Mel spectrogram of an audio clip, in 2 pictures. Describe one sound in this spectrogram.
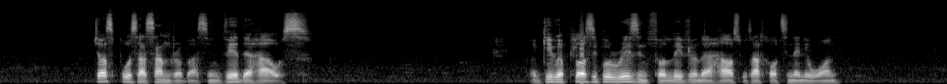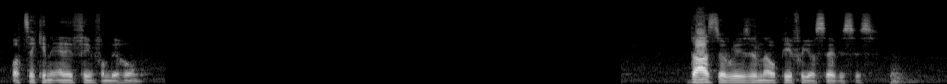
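A man speaks firmly and close by, with pauses between his words.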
